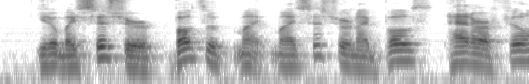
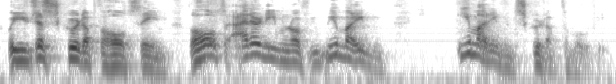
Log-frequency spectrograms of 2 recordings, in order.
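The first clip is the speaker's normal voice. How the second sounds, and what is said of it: Martin Scorsese impression. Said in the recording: “great Scorsese impression”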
